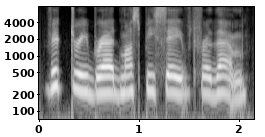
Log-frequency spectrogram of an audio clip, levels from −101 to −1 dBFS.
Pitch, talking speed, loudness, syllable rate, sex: 210 Hz, 195 wpm, -17 LUFS, 4.9 syllables/s, female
